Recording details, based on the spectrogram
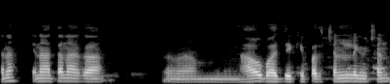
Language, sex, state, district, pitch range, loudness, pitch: Garhwali, male, Uttarakhand, Uttarkashi, 130-145 Hz, -18 LUFS, 140 Hz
